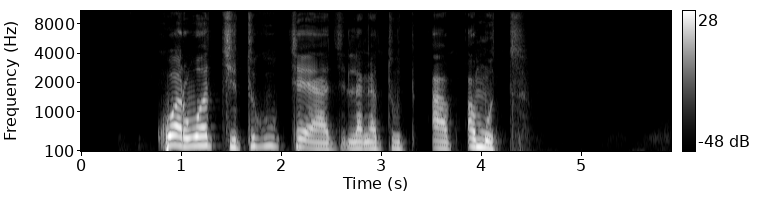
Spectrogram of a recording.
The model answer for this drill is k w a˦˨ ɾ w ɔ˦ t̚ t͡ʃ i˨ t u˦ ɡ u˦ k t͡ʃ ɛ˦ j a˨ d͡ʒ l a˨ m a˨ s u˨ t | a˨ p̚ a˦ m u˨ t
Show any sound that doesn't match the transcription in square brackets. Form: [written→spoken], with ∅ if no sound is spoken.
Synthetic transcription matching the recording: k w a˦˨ ɾ w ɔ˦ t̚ t͡ʃ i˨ t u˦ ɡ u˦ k t͡ʃ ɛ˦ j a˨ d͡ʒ l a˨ [m→ŋ] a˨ [s→t] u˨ t | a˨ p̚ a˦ m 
